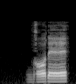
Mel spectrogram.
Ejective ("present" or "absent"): absent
